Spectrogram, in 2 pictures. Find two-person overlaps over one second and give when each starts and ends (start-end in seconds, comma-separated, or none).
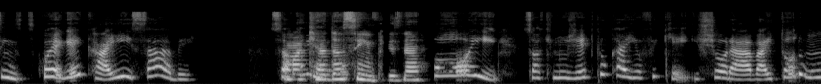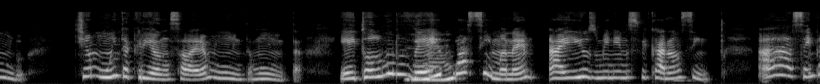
none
